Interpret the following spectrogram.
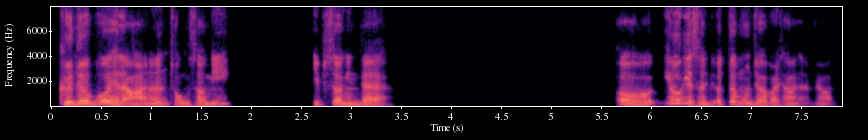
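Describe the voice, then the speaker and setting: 옛 문헌을 보여 주며 예시 발음을 되풀이해 가며 강의하는 남자 교사. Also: male voice, mid-range voice, a little slow, long pauses, no echo. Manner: animated, drawls and repeats example sounds. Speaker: teacher. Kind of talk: lecture on old Korean script.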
